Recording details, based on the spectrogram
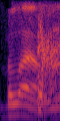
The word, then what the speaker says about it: Bilal: This is Bilal.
